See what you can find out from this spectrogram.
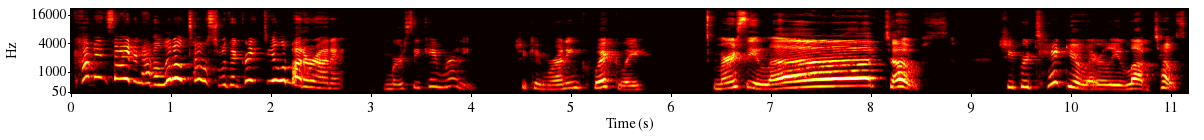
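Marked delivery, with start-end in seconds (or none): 0.0-2.7 very high, fast sing-song coaxing; Mrs Watson voice. Acted. Mrs Watson calling Mercy. 6.4-8.8 very slow, loud, relishing; savouring. A narrator's reading. Narrator savours line.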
